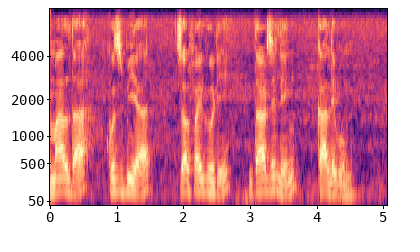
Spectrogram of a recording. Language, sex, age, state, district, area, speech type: Nepali, male, 18-30, West Bengal, Darjeeling, rural, spontaneous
